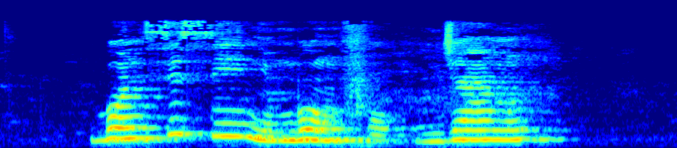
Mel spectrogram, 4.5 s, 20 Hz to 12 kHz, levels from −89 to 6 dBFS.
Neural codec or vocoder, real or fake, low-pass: none; real; 7.2 kHz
